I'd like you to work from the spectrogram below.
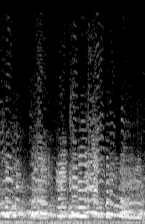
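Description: A swan honks repeatedly, loud nasal calls overlapping in a continuous stream throughout.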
